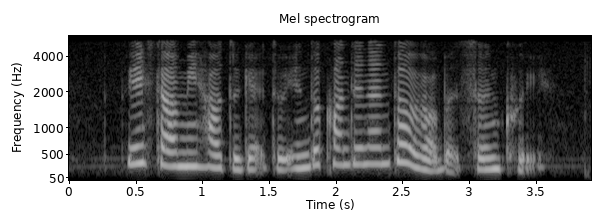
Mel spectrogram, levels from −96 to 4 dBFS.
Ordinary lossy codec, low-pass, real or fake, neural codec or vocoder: none; 5.4 kHz; real; none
